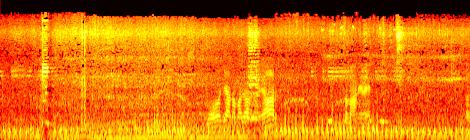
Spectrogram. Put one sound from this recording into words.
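A parallel-twin sport motorcycle engine thrums as it rides slowly through traffic.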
